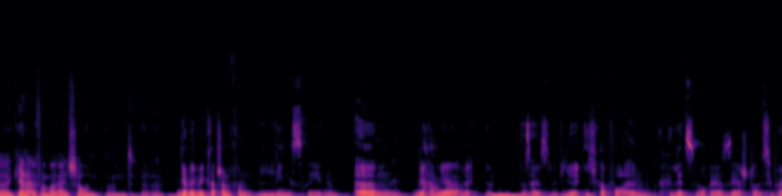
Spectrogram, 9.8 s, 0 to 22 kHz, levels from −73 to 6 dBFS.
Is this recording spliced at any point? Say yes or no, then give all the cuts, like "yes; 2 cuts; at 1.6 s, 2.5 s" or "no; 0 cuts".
no; 0 cuts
